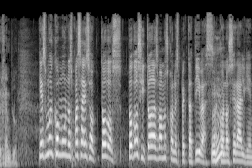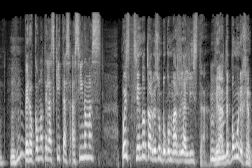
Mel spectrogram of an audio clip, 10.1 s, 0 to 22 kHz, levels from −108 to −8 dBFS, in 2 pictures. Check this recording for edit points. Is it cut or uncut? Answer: uncut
